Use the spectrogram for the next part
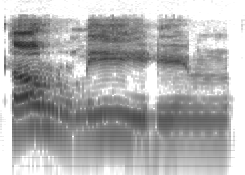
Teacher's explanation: रा में तफखीम है, रा मोटा पढ़ा जाएगा, और उसमें लेकिन इतना मोटा मत कीजिए कि उसमें सिफत तकरीर खत्म हो जाए, यहाँ पे भी हमको रिपीटेशन का ख्याल करना है।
